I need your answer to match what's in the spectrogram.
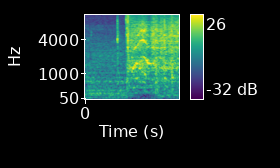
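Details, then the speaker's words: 2005 Chevy Equinox 3.4L with a crank-no-start and a new fuel pump: the starter spins the engine steadily but it never fires; a test light shows no power at the injector feed pin because the main relay is not turning on. "I've got not all right got nothing on that pin and that was my power feed so we are we are missing power to this injector"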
